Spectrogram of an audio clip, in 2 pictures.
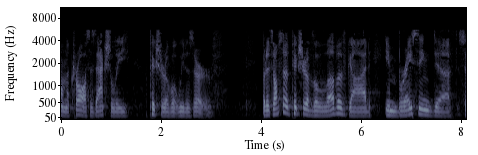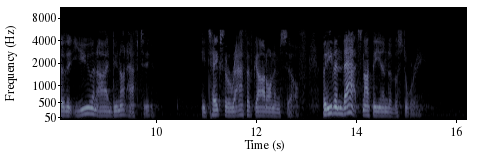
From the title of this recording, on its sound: Christmas Eve Service 2020 - Audio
